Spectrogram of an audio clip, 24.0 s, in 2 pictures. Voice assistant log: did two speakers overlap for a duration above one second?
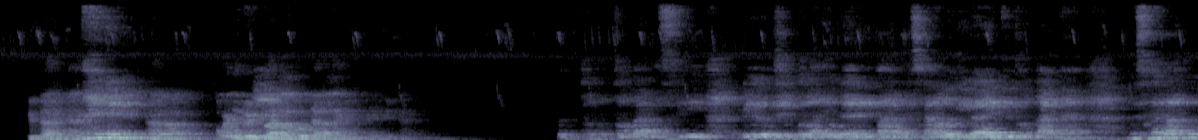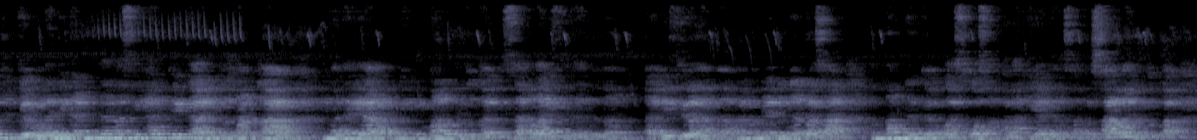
No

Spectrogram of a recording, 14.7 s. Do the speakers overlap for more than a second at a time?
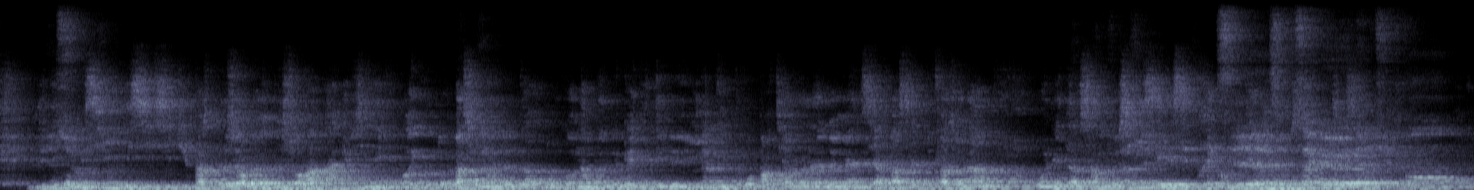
Yes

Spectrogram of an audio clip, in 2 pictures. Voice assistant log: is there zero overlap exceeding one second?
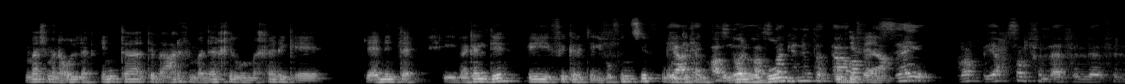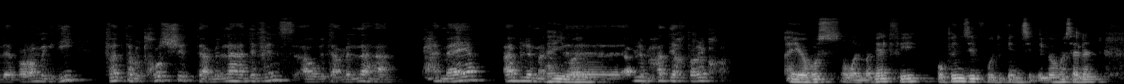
No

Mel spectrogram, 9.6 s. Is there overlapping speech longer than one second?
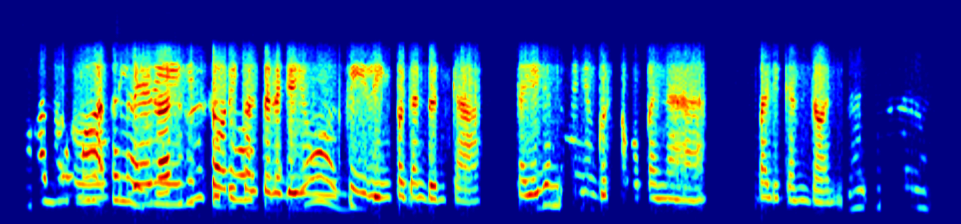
Yes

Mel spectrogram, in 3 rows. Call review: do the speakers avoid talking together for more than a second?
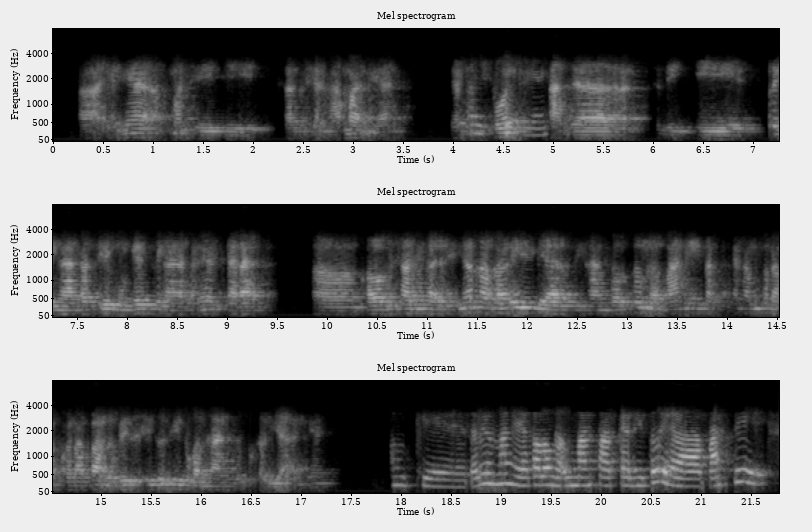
Yes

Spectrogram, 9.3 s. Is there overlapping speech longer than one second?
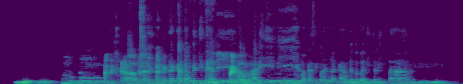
Yes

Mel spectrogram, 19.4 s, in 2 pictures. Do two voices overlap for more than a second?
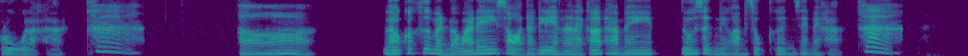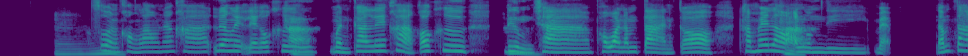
No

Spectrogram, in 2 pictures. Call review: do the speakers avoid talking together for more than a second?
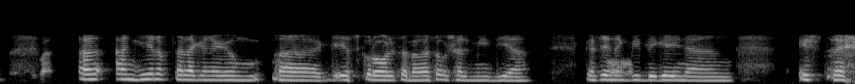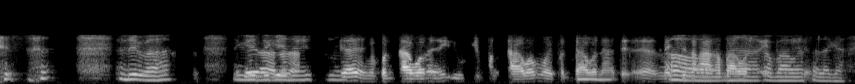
No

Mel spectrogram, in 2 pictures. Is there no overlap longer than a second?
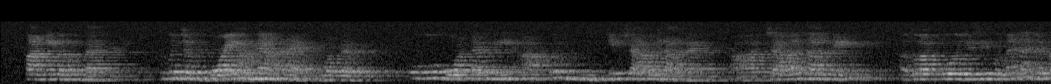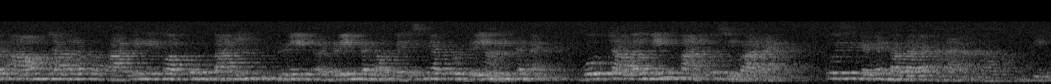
Yes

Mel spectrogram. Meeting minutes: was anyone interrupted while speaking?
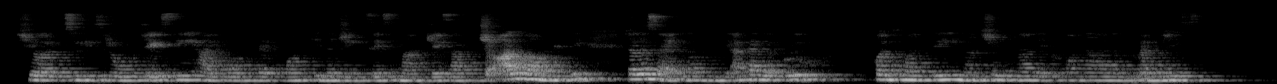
No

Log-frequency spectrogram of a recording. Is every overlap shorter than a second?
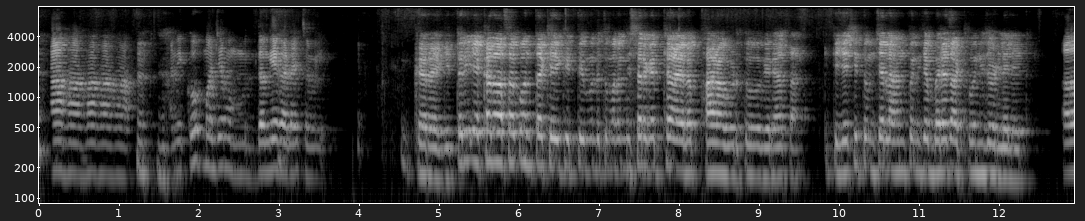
Yes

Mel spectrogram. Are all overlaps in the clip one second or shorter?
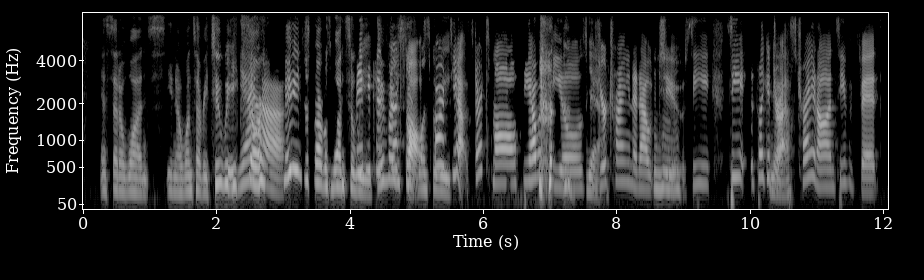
No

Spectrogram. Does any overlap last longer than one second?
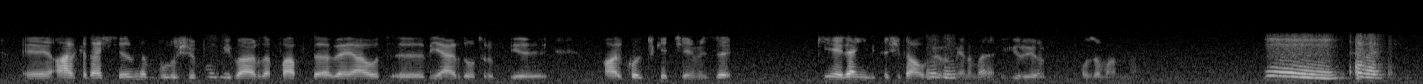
No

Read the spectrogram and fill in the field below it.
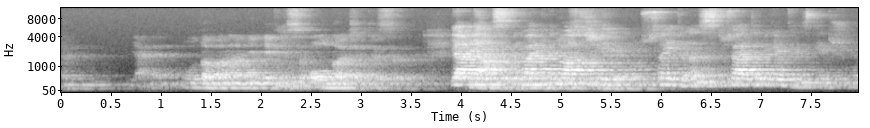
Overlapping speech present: Yes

